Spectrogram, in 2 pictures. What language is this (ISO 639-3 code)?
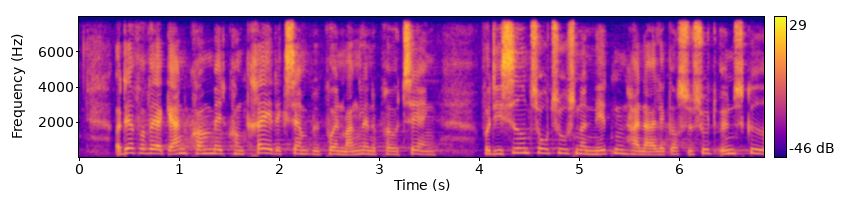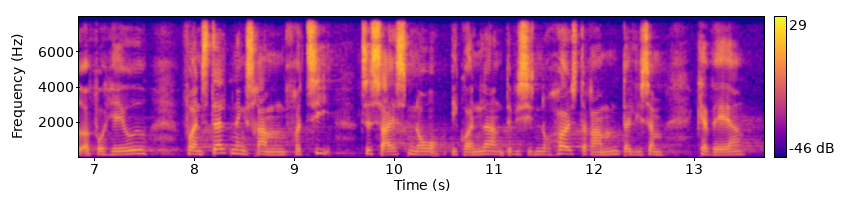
dan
